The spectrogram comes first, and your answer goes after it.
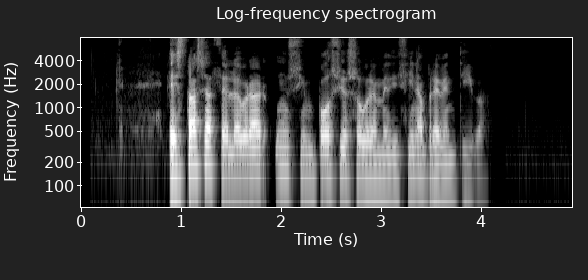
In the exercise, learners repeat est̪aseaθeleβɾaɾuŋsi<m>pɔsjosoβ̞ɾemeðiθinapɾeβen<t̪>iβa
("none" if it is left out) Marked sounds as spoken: m, t̪

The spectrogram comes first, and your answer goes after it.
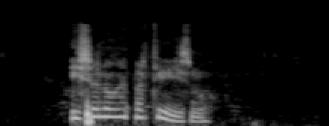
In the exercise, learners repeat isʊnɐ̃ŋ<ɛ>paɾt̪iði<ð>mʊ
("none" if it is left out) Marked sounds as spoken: ɛ, z

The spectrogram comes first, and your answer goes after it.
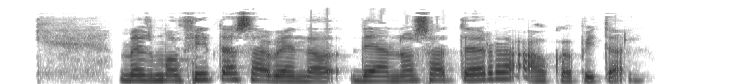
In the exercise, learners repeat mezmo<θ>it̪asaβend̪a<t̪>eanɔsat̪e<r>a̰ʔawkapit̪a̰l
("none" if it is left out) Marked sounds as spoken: θ, d̪, r

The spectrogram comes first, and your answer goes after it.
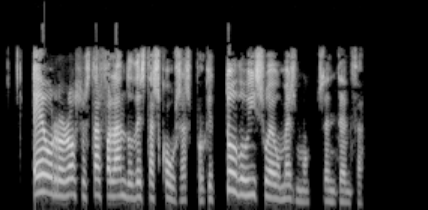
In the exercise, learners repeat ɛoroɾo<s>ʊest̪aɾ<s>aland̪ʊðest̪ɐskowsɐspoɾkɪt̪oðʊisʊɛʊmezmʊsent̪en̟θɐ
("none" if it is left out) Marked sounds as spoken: s, f

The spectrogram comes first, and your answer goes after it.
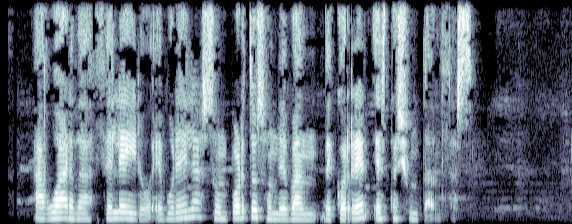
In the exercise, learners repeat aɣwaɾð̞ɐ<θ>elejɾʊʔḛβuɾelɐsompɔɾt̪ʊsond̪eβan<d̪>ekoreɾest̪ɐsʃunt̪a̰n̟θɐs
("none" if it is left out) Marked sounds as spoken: θ, d̪

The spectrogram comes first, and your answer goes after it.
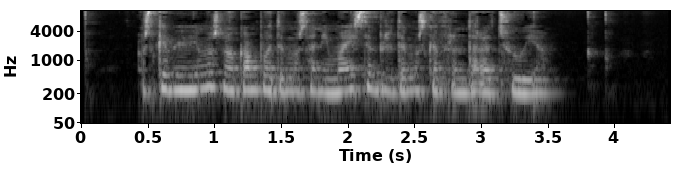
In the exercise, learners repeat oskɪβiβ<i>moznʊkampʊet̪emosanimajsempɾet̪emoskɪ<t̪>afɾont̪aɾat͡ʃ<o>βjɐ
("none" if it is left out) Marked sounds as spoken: i, none, u

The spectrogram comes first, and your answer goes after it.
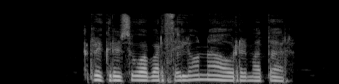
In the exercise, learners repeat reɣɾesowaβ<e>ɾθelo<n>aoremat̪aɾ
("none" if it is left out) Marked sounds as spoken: a, n

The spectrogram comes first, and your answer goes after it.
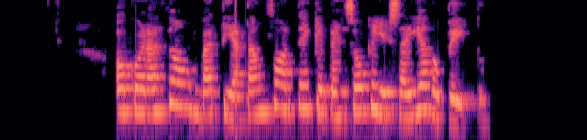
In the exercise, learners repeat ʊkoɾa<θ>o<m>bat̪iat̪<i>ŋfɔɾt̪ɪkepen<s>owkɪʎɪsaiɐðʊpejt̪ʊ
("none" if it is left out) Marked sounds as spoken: θ, ŋ, a, s

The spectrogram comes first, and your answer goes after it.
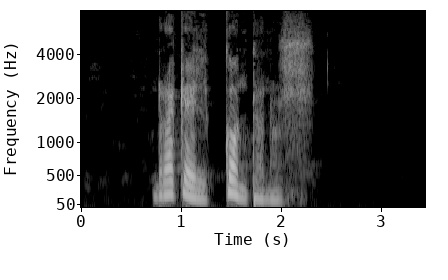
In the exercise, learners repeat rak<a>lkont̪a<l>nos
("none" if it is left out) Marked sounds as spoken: e, none

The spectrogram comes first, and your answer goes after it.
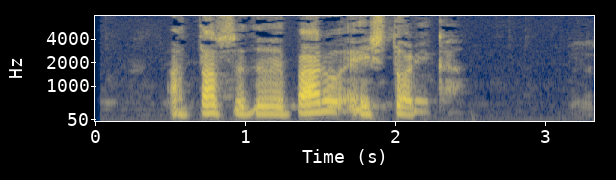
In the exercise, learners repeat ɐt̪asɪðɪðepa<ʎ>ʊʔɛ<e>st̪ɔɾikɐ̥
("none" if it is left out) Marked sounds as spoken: ɾ, i

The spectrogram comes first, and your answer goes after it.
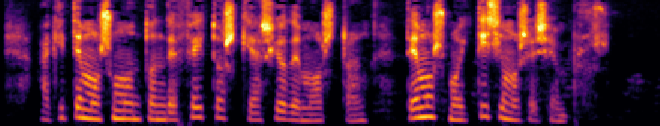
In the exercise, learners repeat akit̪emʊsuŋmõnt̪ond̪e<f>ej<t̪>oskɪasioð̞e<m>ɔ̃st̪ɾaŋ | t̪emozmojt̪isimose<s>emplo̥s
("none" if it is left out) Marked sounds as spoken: f, t̪, m, ʃ

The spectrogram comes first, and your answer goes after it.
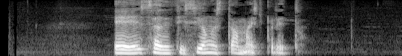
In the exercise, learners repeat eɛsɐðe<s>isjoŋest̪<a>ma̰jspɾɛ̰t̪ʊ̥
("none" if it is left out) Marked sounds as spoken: θ, a

